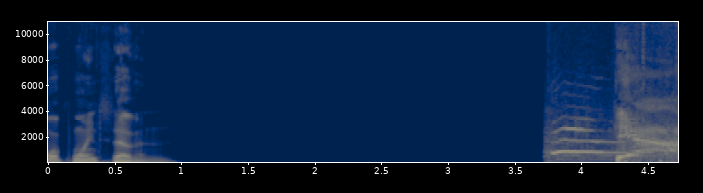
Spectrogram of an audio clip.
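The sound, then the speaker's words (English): Cats meowing in two short bursts separated by a stretch of silence; the first holds a couple of clear rising cries, the later one several overlapping, busier meows. “Oh, come on! Not that way. Get back here. Oh, Jebediah, I already told you. You can't herd cats.”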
